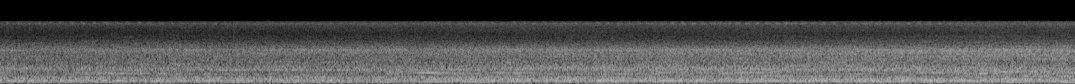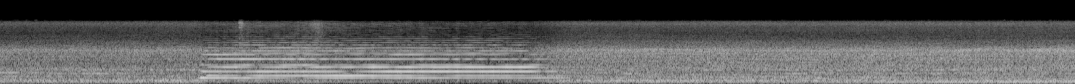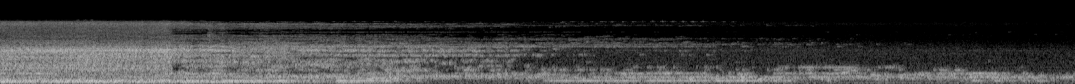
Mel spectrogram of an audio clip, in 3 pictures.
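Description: Steady running noise of diesel-engined passenger trains standing at the platform, with a train horn sounding once, held for about three seconds about halfway through, the loudest sound. The engine noise fades over the last few seconds.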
